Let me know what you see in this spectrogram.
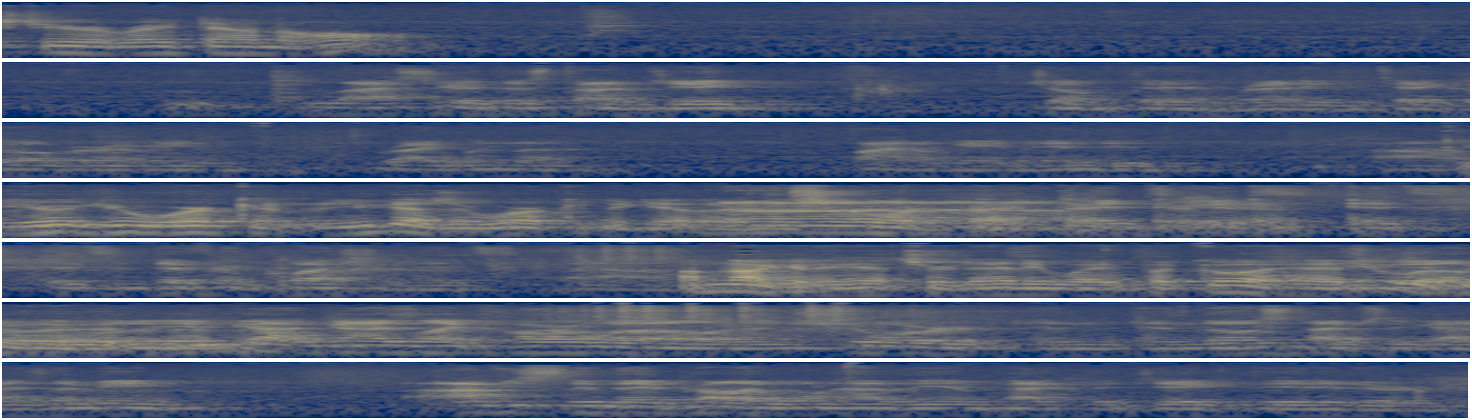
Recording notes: press conference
